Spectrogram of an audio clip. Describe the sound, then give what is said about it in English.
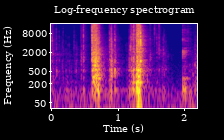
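A knife cutting open a plastic bag of frozen chopped onions, giving a few bursts of crinkling and tearing plastic with brief pauses between them. “Where'd that knife go? Oh, there it is. I'll just cut that open.”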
